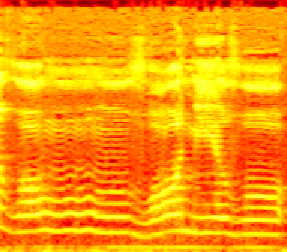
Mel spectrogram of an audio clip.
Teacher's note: Harus keluar lidahnya. Kalau tidak bunyinya menjadi zo, zi, zu. Itu huruf zal yang ditebalkan. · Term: huruf dho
